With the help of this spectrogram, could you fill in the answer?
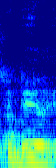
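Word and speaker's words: Gadelha: Gadelia. Is it Gadelia? Yeah, it's Gadelia. It's pronounced Gadelia.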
